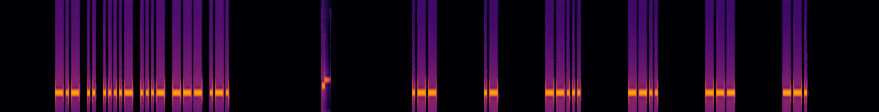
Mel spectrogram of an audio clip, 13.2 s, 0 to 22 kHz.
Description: Morse code, heard as a keyed tone, about 32 wpm, spaced as for 16 wpm, 700 Hz. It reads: KI4VOR WA7ZOG
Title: USA Call Signs - 6 Characters - 6x Character Spacing - 30wpm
